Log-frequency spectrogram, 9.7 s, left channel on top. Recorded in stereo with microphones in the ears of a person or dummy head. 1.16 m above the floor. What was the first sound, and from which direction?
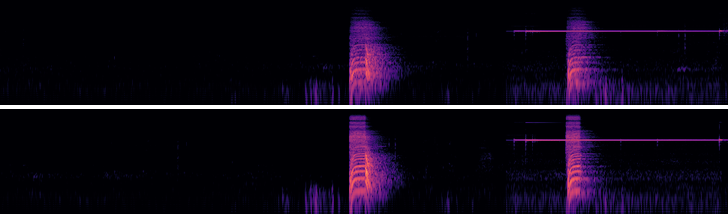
A drill, 55° right (ahead or behind).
